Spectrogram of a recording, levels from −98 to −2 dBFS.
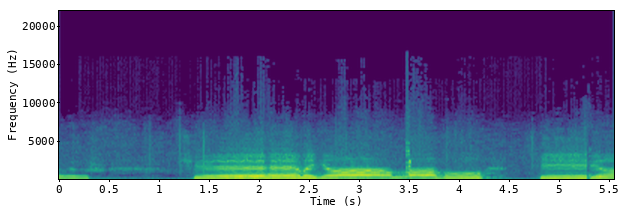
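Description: At 3.46 s and again at 5.27 s the audio skips forward and the next 50-odd milliseconds, about two 26.1 ms frames' worth, come out garbled as a brief chirp, burst of noise or short hole. That's most likely a broken MP3 bit reservoir. Frames went missing, so the frames right after each gap reached back for borrowed data and decoded bytes from the wrong frame until the stream caught up again.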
